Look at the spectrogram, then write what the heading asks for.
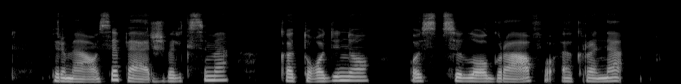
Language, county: Lithuanian, Utena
